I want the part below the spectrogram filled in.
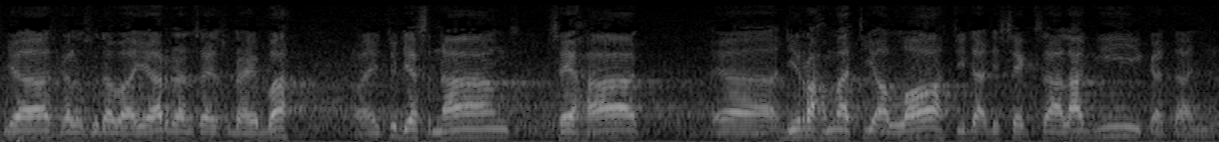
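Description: A man preaches in a slightly raised voice and weaves lively stories into his sermon. He clears his throat now and then. The recording is dull and lo-fi, with a faint hiss underneath. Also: fairly high pitch, measured pace. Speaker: religious preacher. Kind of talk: storytelling sermon.

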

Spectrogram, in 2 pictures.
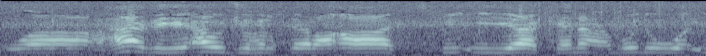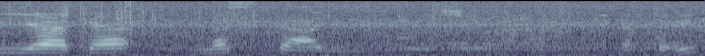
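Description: A man with a strikingly high voice leads a classroom Quran lesson. He explains readings and fires questions at his students. The recording is dull and muffled, with a faint hiss of background noise. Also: fairly even intonation, normal speed. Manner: explains and quizzes students directly. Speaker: religious teacher.

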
